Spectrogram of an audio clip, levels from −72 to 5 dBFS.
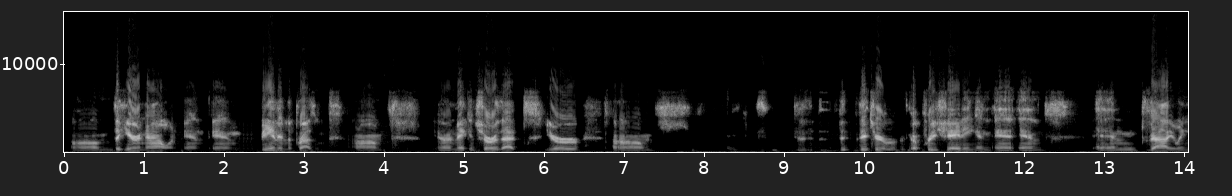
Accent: American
